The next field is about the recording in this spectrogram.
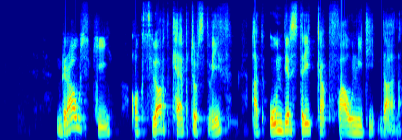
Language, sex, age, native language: Icelandic, male, 30-39, Ukrainian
